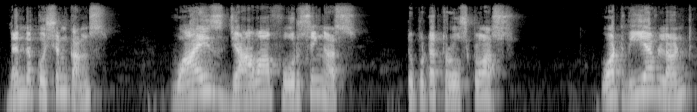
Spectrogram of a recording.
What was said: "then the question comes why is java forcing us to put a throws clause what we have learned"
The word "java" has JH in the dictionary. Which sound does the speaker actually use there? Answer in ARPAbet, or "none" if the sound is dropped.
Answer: JH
